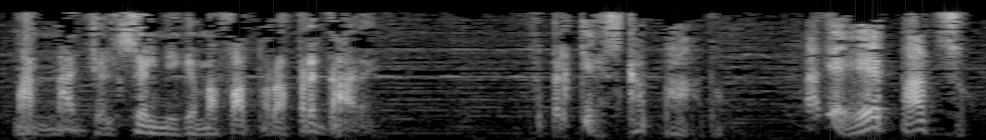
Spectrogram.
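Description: A man reading a story aloud, voicing an excitable middle-aged man with a cold who bursts into shrill exclamations. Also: moderate pace, faint music behind, heavily acted. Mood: excited.

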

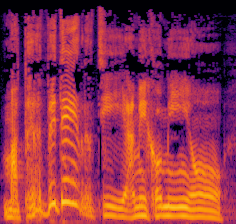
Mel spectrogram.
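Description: A man reading aloud voices a crafty, greedy older man who stammers and whines with fawning, tearful flattery. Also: mid-range voice, slow pace, creaky, breathy edge, faint music behind, pitched above the performer's own voice, heavily acted. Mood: wheedling.

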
